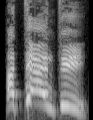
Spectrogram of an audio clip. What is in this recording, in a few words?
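alert, Italian; mohaa; dialogue; sighted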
